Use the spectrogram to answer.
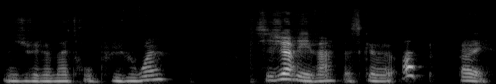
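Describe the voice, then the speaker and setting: Slow chatty French woman showing her buys. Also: low-pitched, lively intonation, a bit bright, husky. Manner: chatty, talks to viewers while fiddling with items. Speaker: vlogger showing purchases. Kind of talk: casual haul chat.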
